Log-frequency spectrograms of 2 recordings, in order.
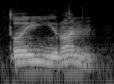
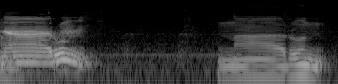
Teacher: اظہار یعنی کہ نون کو ظاہر کر کے بغیر غنہ کے جلد پڑھیں گے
